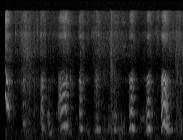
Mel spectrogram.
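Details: Seven-day-old Siberian Husky puppies indoors, a rapid series of short high whimpers and squeaks, about nine harmonic-rich yelps in under three seconds, each rising and falling in a quiet small room.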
